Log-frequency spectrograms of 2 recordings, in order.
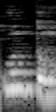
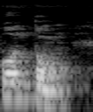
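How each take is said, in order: First: The vowels are pronounced as a clear u. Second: The vowels are pronounced as o.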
